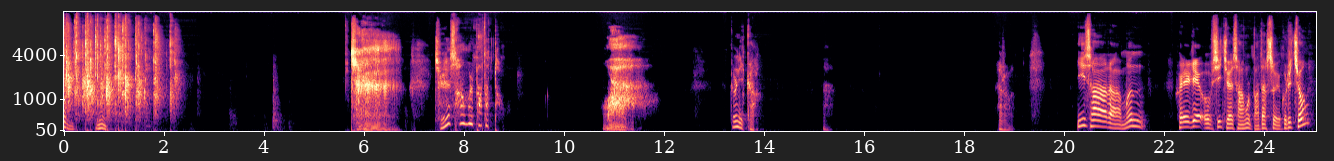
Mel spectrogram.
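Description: An elderly man speaks with animation through a headset microphone, pausing often.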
